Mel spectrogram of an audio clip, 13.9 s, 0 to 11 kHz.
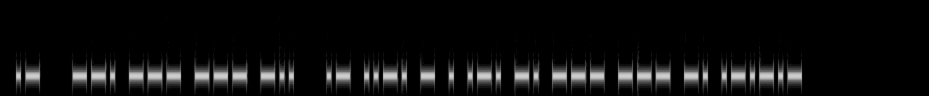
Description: Morse code, heard as a keyed tone, about 17 wpm, 700 Hz. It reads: A GOOD AFTERNOON.
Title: Sentences from Top 1600 Words 17wpm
